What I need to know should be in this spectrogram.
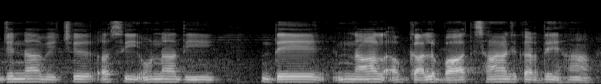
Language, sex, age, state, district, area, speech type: Punjabi, male, 45-60, Punjab, Jalandhar, urban, spontaneous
